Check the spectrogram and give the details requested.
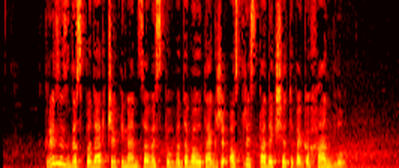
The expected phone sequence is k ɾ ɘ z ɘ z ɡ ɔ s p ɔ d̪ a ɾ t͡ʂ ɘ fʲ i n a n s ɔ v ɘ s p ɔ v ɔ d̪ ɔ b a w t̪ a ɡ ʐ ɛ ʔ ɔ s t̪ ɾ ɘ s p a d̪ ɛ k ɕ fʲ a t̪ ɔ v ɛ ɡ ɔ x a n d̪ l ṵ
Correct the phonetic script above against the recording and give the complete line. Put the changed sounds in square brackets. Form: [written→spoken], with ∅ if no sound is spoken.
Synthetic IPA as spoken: k ɾ ɘ z ɘ z ɡ ɔ s p ɔ d̪ a ɾ t͡ʂ ɘ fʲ i n a n s ɔ v ɘ s p ɔ v ɔ d̪ ɔ [b→v] a w t̪ a ɡ ʐ ɛ ʔ ɔ s t̪ ɾ ɘ s p a d̪ ɛ k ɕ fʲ a t̪ ɔ v ɛ ɡ ɔ x a n d̪ l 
